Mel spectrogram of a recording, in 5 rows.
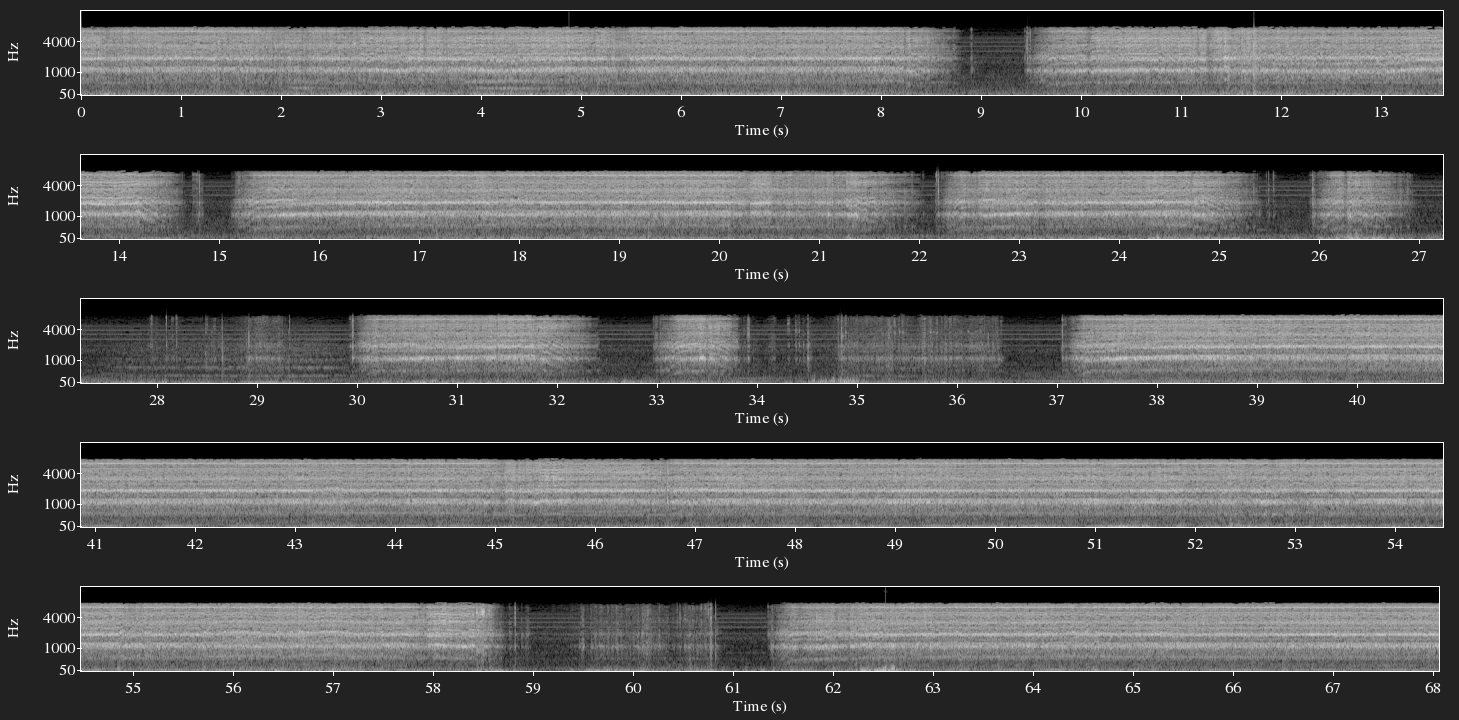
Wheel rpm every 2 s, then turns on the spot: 160, 160, 160, 160, 60, 150, 160, 70, 160, 160, 120, 120, 70, 10, 20, 110, 40, 10, 50, 160, 160, 160, 160, 160, 160, 160, 160, 160, 160, 50, 30, 150, 160, 160.
28-30 34-36 58-60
